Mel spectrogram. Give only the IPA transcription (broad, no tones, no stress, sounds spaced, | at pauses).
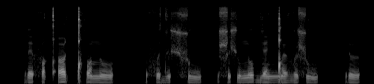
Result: ɾ ɛ f ə qʼ u ǃʰ ɔ n o | f ə d ɵ ʃ ʂ u | ʂ ə ʃ u n o ɡ ɛ ŋ͡ǃ œ v ə ʂ u | ɾ ɵ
